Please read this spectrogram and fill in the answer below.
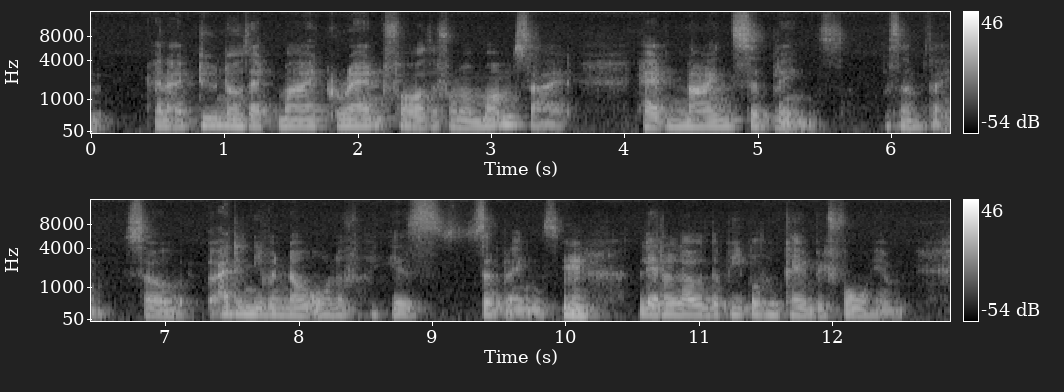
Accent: Cape Town, Western Cape, South Africa; born or raised there; also born or lived in Bo-Kaap, Cape Town

